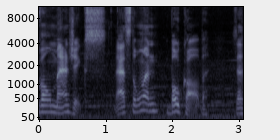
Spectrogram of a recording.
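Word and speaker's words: Boccob: Bokob. Is that how it's pronounced? Bokhob is how it's pronounced.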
